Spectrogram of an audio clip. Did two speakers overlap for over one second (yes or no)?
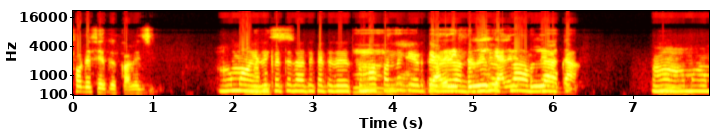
yes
